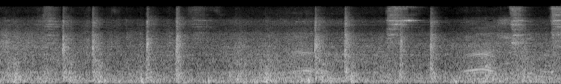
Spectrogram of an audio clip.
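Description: Bangladesh Railway passenger train passing at speed, its wheels clattering over the rail joints in a quick, uneven run of sharp clicks over a steady rumble.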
